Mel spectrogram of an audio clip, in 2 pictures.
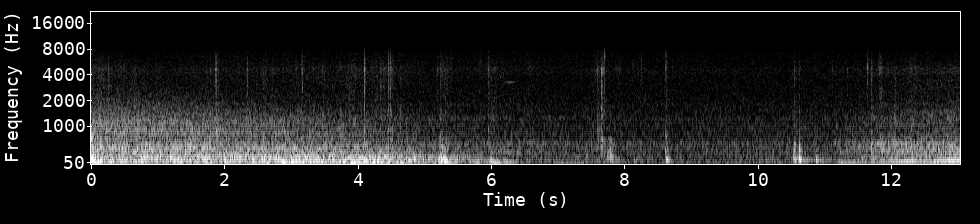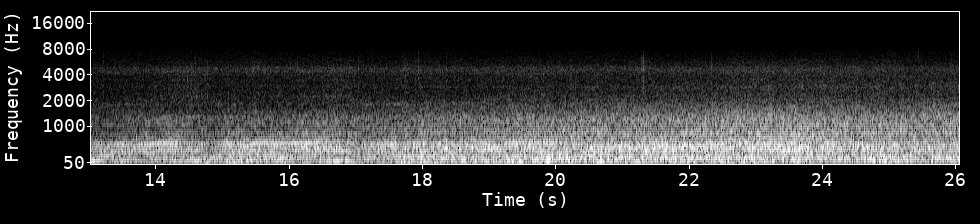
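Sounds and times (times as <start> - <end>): tyre and road noise: 0.0 - 6.2, 10.5 - 26.0
car engine accelerating: 11.2 - 26.0.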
